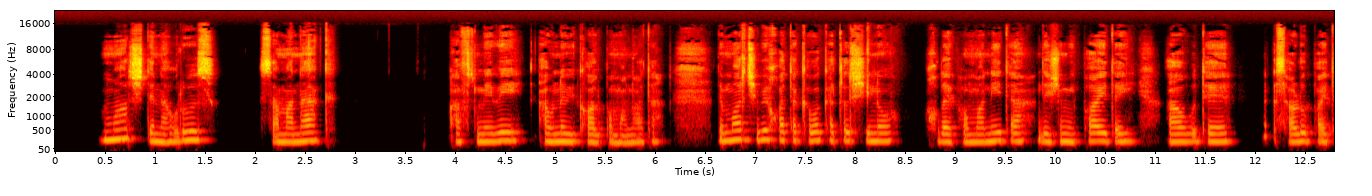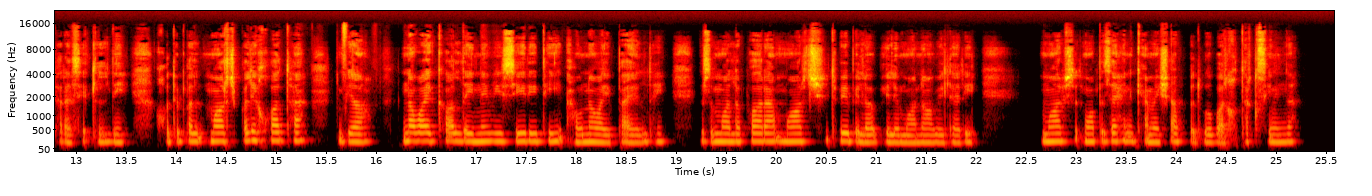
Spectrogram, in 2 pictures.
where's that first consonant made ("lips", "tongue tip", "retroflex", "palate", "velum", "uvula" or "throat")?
lips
